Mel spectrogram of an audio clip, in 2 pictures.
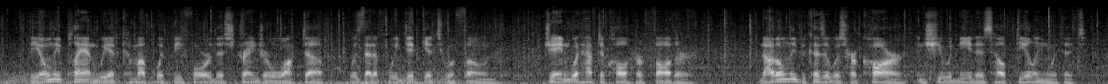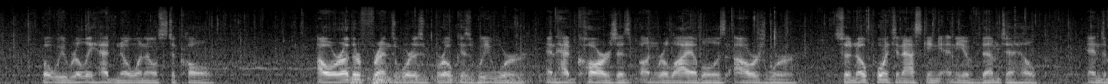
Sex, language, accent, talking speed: male, English, American, 220 wpm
